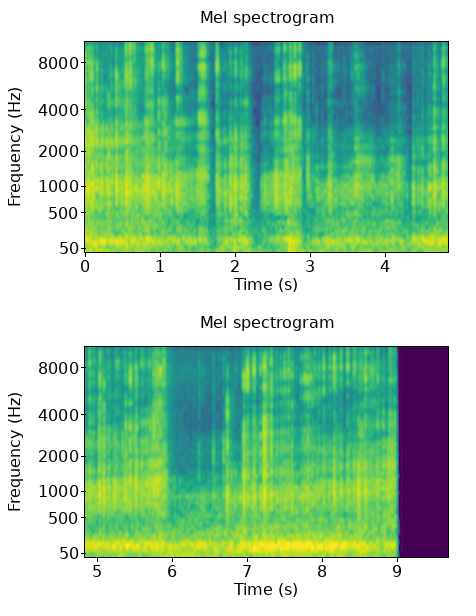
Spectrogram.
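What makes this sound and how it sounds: Long acrylic nails scratch with both hands across a thin, flat, solid yellow ribbed plastic cutting mat, making a dense, continuous rasping texture with a low, purr-like rumble underneath. The scratching runs steadily with brief dips near the two-second mark and grows slightly louder toward the end before cutting off abruptly.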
